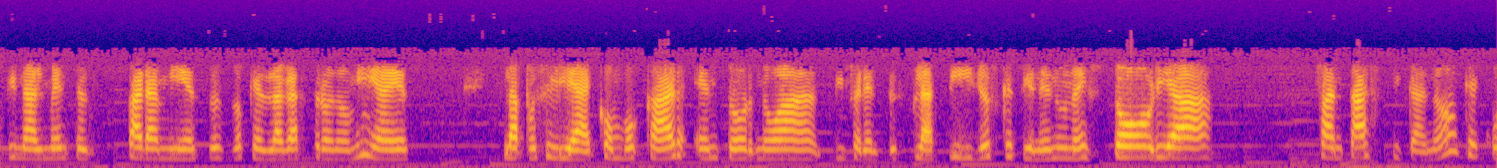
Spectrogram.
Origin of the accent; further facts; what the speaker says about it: Bogotá, Colombia; materializar esas ideas aquí en mi país y particularmente en Bogotá, en mi ciudad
